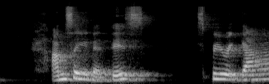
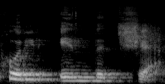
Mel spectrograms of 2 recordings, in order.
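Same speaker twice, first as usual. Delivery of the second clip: ordinary talk, nothing marked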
